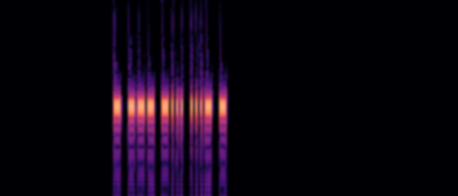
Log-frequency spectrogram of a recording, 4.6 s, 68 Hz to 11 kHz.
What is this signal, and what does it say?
Morse code, heard as a keyed tone, about 50 wpm, 700 Hz. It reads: TOBVT
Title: Code Groups - 5 Letters - 50wpm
